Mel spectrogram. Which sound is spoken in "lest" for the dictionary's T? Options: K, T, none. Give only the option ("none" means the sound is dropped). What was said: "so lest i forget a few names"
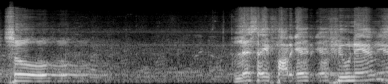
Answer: none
